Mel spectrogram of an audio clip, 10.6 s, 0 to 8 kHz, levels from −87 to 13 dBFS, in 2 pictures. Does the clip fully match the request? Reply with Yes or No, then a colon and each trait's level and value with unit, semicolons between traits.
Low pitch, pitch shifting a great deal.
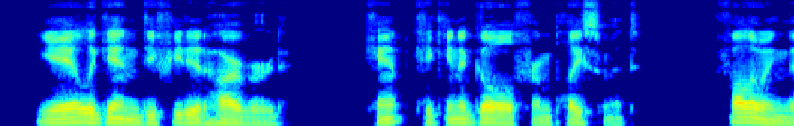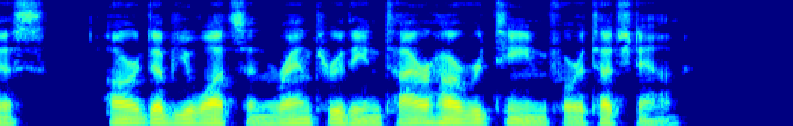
No: very low, 90 Hz; average, 3.4 semitones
